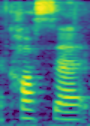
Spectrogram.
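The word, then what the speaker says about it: Cosette: and uh colette try to get together or cossette why did i say her name wrong but um she was helping marius get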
